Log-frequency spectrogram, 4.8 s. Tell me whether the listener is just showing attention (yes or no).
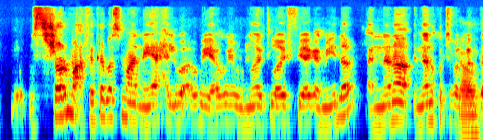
yes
